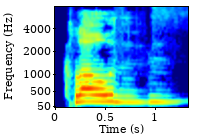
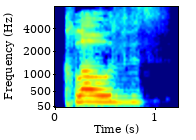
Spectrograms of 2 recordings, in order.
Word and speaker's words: clothes: uh the perfect pronunciation clothes clothes clothes clothes that's from a th to a z clothes clothes okay uh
